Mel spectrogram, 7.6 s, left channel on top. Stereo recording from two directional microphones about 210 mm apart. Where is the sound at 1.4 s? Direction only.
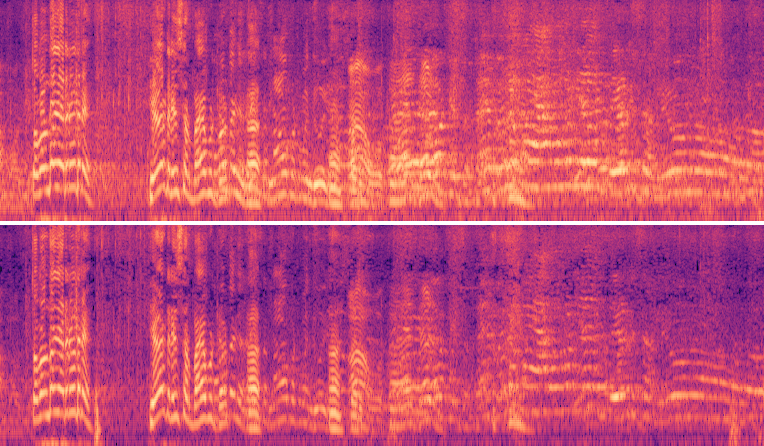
25° right (ahead or behind).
